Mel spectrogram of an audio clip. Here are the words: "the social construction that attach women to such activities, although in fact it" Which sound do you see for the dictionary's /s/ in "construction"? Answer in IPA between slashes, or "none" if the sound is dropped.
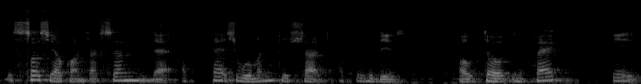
none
